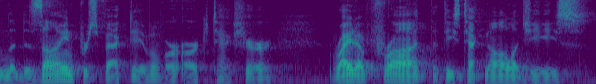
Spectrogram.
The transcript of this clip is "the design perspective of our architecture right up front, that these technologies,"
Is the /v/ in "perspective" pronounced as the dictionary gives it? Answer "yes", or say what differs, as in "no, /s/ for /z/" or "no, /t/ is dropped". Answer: yes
